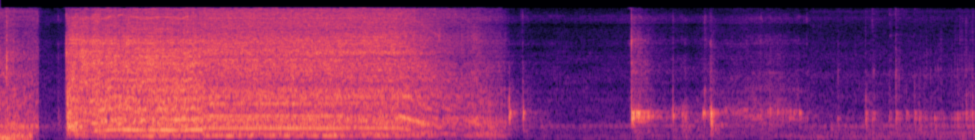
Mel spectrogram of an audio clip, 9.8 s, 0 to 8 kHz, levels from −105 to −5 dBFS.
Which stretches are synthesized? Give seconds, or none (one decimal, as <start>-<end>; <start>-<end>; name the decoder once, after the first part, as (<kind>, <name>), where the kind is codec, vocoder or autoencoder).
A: 0.5-1.0 (codec, SNAC); 4.8-8.1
